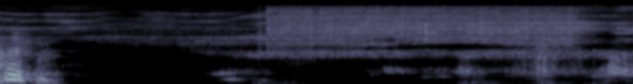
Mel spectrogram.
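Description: Chopped vegetables such as carrots and beans tipped into a hot pan with tomato and left to sauté, a broad steady sizzle starting a few seconds in and continuing at moderate level, with occasional voice fragments underneath.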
